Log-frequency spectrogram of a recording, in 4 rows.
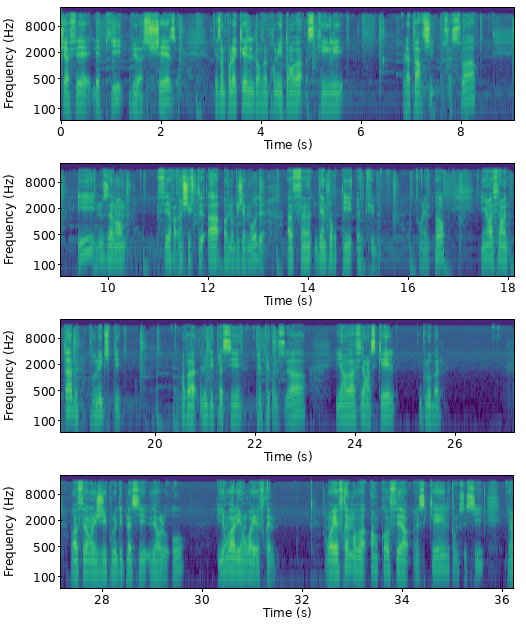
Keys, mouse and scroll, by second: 2.1 right click, 3.9 s, 7.3-9.2 middle drag, 9.2 KP_1, 11.8 shift+a, 16.4-17.7 scroll down 1, 17.7 Tab, 19.7 g, 22.3-23.4 shift+scroll down 6, 23.6 s, 27.1 g, 30.5 z, 31.1-32.1 ctrl+scroll up 1, 32.1 s, 36.0-36.2 drag.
